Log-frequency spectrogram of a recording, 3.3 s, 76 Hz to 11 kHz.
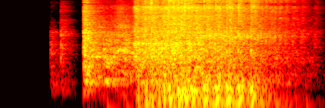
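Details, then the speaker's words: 1972 VW Beetle 1200 engine, idle for about 20 years, on a stand: short crank, catches and runs ragged two seconds then dies; not drawing fuel from the carburetor, likely clogged, fuel starvation. "yeah it's not drawing fuel from the curb hold the choke closed see if that helps"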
